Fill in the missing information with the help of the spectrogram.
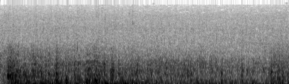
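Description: Low, continuous thunder rumbles beneath steady rainfall, a dense wash of rain sound that stays fairly loud throughout with no voices present.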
